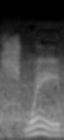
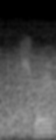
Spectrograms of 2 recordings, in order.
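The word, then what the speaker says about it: Sveum: And Swaim, S-V-U-E-M, it's 1-1 now, is Norwegian. Pronounced Swaim.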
